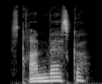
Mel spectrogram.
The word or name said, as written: STRANDVASKERE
